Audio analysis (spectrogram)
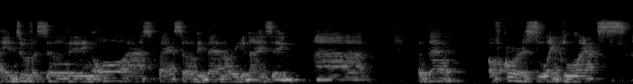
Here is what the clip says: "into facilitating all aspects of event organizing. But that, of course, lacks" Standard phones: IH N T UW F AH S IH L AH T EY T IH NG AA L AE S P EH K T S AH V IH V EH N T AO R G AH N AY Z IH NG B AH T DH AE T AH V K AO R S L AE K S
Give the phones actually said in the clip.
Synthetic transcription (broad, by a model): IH N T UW F AH S IH L AH T EY T IH NG AA L AE S P EH K T S AH V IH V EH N AO R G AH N AY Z IH NG B AH T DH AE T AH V K AO R S L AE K S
